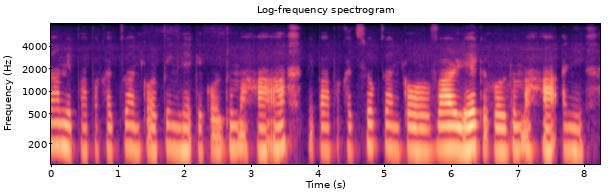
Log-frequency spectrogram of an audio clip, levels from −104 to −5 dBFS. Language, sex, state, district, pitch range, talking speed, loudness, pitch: Mizo, female, Mizoram, Aizawl, 165-180 Hz, 165 wpm, -21 LUFS, 170 Hz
